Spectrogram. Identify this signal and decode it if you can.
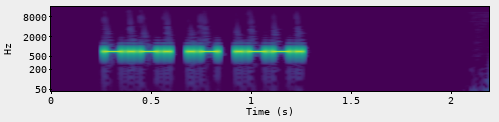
Morse code, heard as a keyed tone, about 40 wpm, 700 Hz. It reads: CAP
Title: Sentences from Top 1600 Words - New Word Drill Alt - 40wpm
